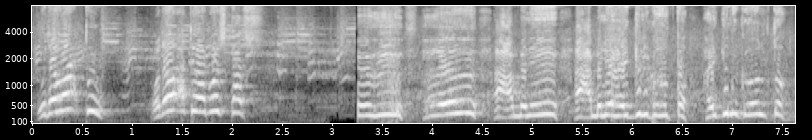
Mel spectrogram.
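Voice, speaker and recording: A woman's voice: high-pitched, normal speed, darkish tone, natural voice, low-quality recording. A woman voicing a fretful schoolboy who skipped school, repeating himself in panic, with music behind. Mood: panicked.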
